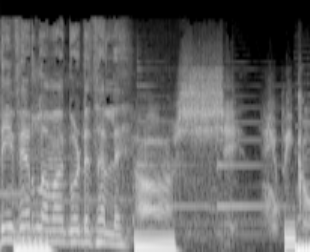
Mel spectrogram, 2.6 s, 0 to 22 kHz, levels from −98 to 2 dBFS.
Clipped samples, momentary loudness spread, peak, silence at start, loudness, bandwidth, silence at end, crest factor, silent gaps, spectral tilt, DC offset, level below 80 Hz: under 0.1%; 11 LU; 0 dBFS; 0 s; -15 LUFS; 16 kHz; 0 s; 12 dB; none; -6 dB/octave; under 0.1%; -14 dBFS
